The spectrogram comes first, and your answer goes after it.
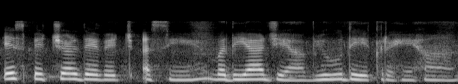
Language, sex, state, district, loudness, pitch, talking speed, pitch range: Punjabi, female, Punjab, Kapurthala, -17 LUFS, 225 Hz, 145 wpm, 205-235 Hz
